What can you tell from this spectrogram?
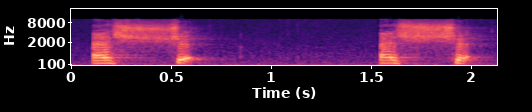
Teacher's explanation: it's the elevation in the middle of the tongue to hit the upper palate, the roof of the mouth. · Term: sheen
